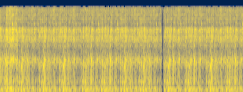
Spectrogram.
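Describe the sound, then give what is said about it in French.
The engine of a new Hurliman tractor idles steadily, its loud, rough chugging pulsing in a fast even rhythm throughout, with a brief dip near the end and no voices. “Le nouveau tracteur Hurliman.”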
